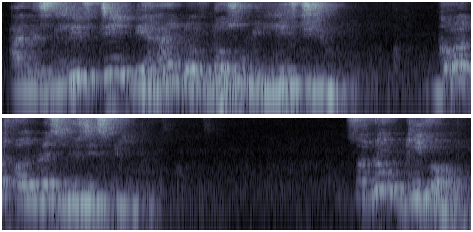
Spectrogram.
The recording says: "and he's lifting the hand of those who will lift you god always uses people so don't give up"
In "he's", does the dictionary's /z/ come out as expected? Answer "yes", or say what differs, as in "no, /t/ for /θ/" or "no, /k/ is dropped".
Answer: no, /s/ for /z/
